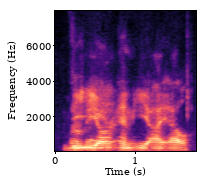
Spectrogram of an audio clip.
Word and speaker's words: vermeil: you learn it and it's not even spelled like how you think it's spelled it's called it's spelled like Vermeil Vermeil did I spell it wrong v-e-r-m-e-i-l yeah French how do you say Vermeil is not that's how you say it in French I know but it doesn't look like it when you write it out you're like what's the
